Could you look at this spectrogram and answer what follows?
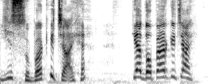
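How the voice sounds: In a cartoonish character voice, a man speaks fairly slowly at a high pitch, with big pitch swings and a fairly bright tone.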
